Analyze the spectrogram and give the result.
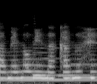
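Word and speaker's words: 天之御中主: ご紹介しますどちらも読み方はアメノミナカヌシで後ろに中身やのみことがつきますアメノミナカヌシの主なご利益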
